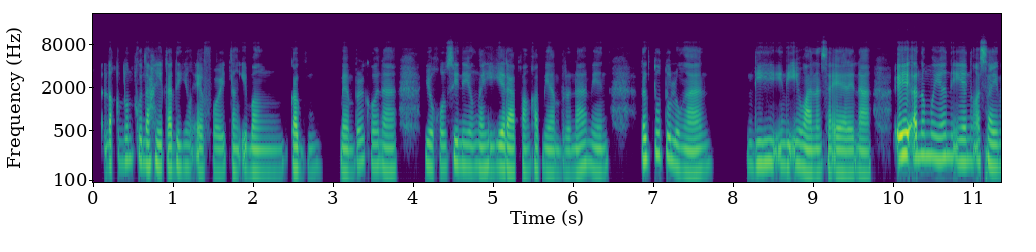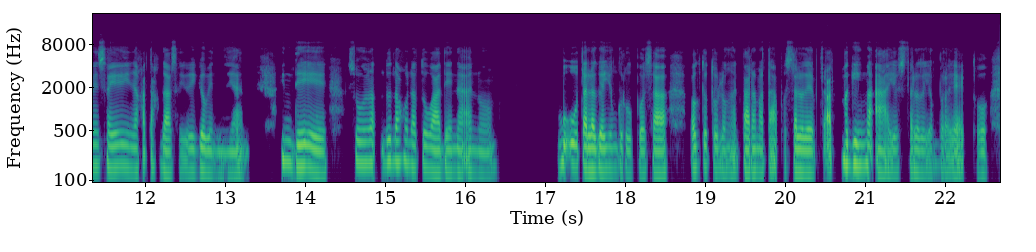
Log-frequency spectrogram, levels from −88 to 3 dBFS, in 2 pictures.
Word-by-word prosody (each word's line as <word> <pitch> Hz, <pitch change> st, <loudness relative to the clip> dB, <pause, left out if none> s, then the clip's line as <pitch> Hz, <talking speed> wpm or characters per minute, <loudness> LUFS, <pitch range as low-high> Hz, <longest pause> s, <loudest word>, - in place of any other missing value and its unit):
dun 185 Hz, +4 st, -3 dB
ko 185 Hz, -, -2 dB
nakita 165 Hz, -3 st, +1 dB
din 160 Hz, -1 st, -5 dB
yung -, -, -16 dB
effort 140 Hz, 0 st, -3 dB
ng 140 Hz, -, -2 dB
ibang 135 Hz, -1 st, -3 dB
kag 150 Hz, -3 st, +4 dB, 0.5 s
member 145 Hz, +7 st, -2 dB
ko 160 Hz, 0 st, -4 dB
na 145 Hz, -1 st, -3 dB, 0.3 s
yung 160 Hz, -3 st, -2 dB
kung 155 Hz, 0 st, -5 dB
sino 175 Hz, -1 st, 0 dB
yung 155 Hz, -, -5 dB
nahihirapang 150 Hz, -2 st, +1 dB
ka 145 Hz, -, -2 dB
miyembro 135 Hz, -2 st, -5 dB
namin 145 Hz, +1 st, -3 dB, 0.4 s
nagtutulungan. 165 Hz, -, 0 dB, 0.4 s
Hindi 175 Hz, +2 st, -1 dB
iniiwanan 150 Hz, -4 st, 0 dB
sa -, -, -2 dB
ere 130 Hz, 0 st, +1 dB
na 130 Hz, -2 st, 0 dB, 0.3 s
eh 220 Hz, +2 st, +14 dB
ano 225 Hz, +1 st, +6 dB
mo 225 Hz, -, 0 dB
yan 215 Hz, +1 st, +1 dB
yan 185 Hz, -2 st, 0 dB
yung -, -, -2 dB
assignment 160 Hz, -3 st, 0 dB
sa'yo 155 Hz, +1 st, -1 dB
nakatakda 140 Hz, -2 st, -2 dB
sa'yo 140 Hz, -, -7 dB
gawin 130 Hz, -3 st, -1 dB
yan. 125 Hz, -, -5 dB, 0.4 s
Hindi 160 Hz, -7 st, +2 dB
eh -, -, -5 dB, 0.3 s
so 175 Hz, -1 st, -3 dB, 0.2 s
dun 185 Hz, 0 st, -2 dB
ako 180 Hz, -1 st, -5 dB
natuwa 145 Hz, -4 st, +1 dB
din 135 Hz, +1 st, -4 dB
na -, -, -2 dB
ano, 130 Hz, +3 st, -7 dB, 0.8 s
buo 170 Hz, -, +2 dB
talaga 145 Hz, -1 st, +5 dB
yung 145 Hz, 0 st, -7 dB
grupo 130 Hz, -2 st, -4 dB
sa 65 Hz, -, +3 dB, 0.3 s
pagtutulungan 145 Hz, -3 st, -3 dB
para 135 Hz, 0 st, +2 dB
matapos 130 Hz, -1 st, -4 dB
talaga 135 Hz, -2 st, +4 dB, 0.2 s
at -, -, +5 dB
maging 165 Hz, -1 st, +2 dB
maayos 135 Hz, -2 st, -2 dB
talaga 130 Hz, -1 st, -3 dB
yung -, -, -9 dB
proyekto -, -, -5 dB
150 Hz, 165 wpm, -25 LUFS, 135-170 Hz, 0.8 s, eh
